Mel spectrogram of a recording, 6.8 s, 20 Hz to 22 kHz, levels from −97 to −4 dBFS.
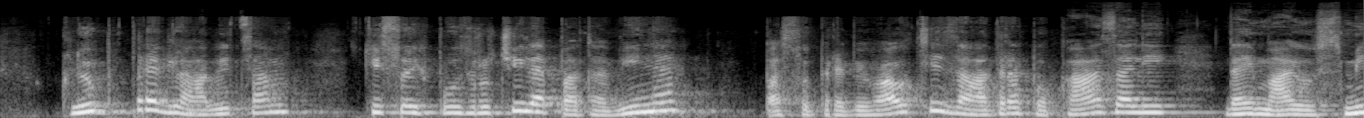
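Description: From the start to 5.33 s, the speech has the sound of an adaptive stream starting at a low bitrate. Nothing reaches above about 12.2 kHz. The treble is thin or artificial, and codec artefacts are strong. This fits a low-rate Opus version, around 12 kbit/s. The player began cheaply to start fast. Once it had measured the connection, it switched up. At 5.33 s the quality jumps at once, with no gap, consistent with roughly 64 kbit/s.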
